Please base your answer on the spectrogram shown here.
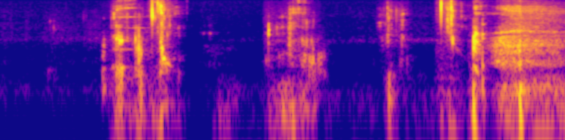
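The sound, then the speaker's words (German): Soft sipping and wet mouth sounds as a spirit is tasted, a few short, faint bursts of slurping and smacking separated by brief pauses. “Jetzt nehmen wir mal Schluck.”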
